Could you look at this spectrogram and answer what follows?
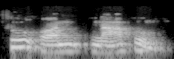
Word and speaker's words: Suvarnabhumi: The name Suvarnabhumi is pronounced as Suvarnabhumi.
